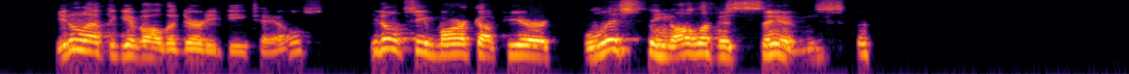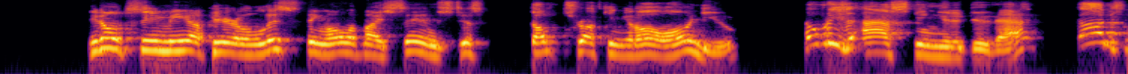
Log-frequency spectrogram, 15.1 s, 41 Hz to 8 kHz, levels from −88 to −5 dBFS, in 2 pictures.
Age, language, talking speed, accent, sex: 40-59, English, 180 wpm, American, male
